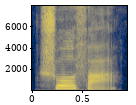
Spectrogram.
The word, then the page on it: 说法: shuō fa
